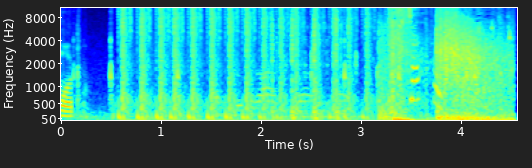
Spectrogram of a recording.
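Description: Automatic rifle gunfire rattles in rapid bursts.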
